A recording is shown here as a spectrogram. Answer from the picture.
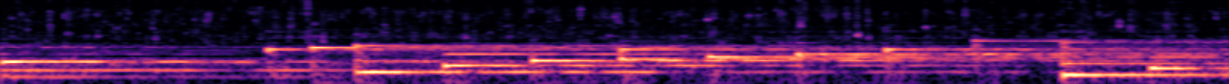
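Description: Slow, calm piano music with held notes changing every second or so, and the sound of dripping water mixed in underneath.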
